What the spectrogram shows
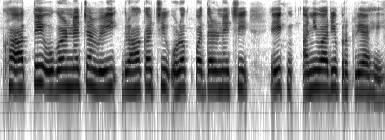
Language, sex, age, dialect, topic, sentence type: Marathi, female, 25-30, Varhadi, banking, statement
